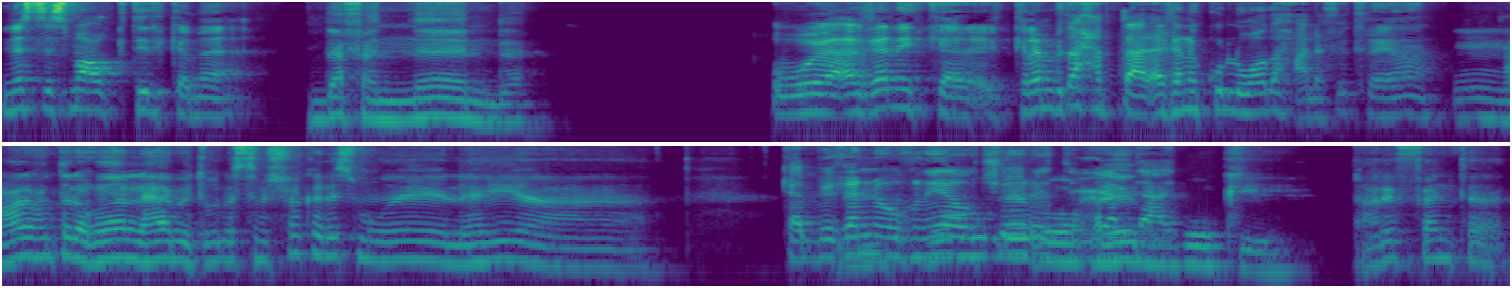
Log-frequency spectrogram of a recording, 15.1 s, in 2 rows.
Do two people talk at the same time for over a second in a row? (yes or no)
yes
